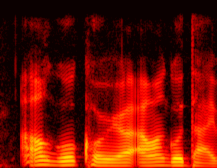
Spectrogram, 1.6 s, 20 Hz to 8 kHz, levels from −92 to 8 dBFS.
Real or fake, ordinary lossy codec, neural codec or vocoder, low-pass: real; none; none; 7.2 kHz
